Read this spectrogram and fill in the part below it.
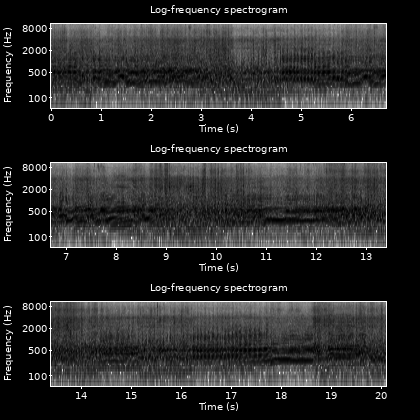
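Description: A dirt bike engine roars close by, rising and falling in pitch as the rider works the throttle.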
